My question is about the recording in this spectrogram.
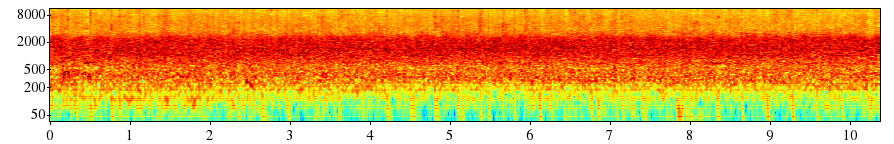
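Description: Audience applauding, many people clapping steadily and without a break.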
